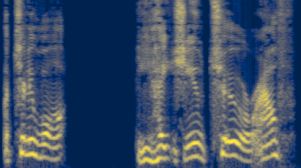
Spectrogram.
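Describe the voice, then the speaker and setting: A man's voice: high-pitched, slow pace, no room sound, clean studio sound, pitched above the performer's own voice. A man voicing an anxious, sensible schoolboy in an audiobook, pleading and insistent in colloquial grammar. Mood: anxious, earnest.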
